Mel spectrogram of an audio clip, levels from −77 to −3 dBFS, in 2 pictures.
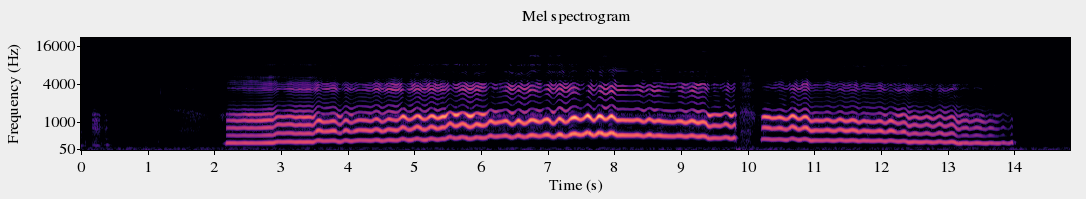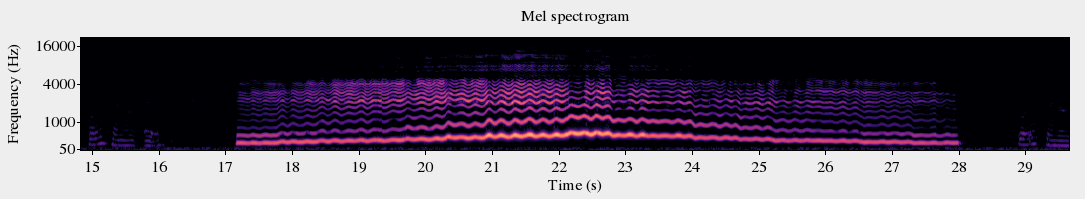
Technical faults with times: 11.79-11.85 short stall from a late packet
14.90-15.43 jitter buffer speed-up
19.25-19.31 short stall from a late packet
19.33-19.37 short concealed packet loss
24.64-25.05 jitter buffer speed-up

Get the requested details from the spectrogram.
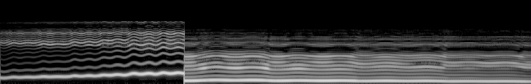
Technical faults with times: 1.84-5.32 wrong sample rate

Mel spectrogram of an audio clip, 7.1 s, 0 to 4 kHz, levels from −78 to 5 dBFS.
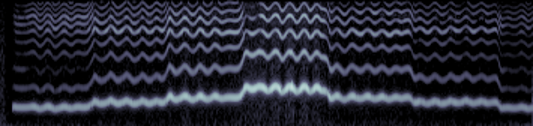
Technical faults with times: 0.00-0.16 comfort noise in place of the background

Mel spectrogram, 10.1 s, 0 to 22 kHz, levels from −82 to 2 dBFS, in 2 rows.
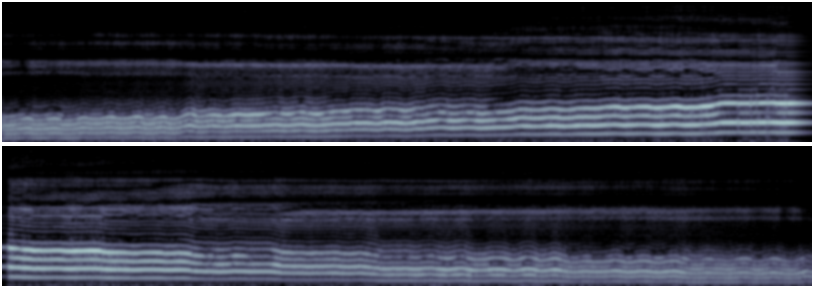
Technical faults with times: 4.55-5.11 repeated packet loss (robotic sound)

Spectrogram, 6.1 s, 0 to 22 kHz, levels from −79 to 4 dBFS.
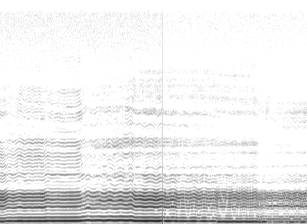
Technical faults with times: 3.25-6.15 channel delay (comb filtering)

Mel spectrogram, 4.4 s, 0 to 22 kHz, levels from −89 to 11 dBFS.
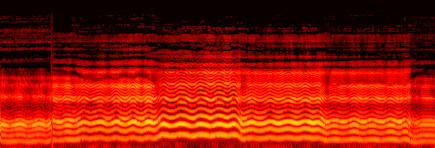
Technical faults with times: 0.51 CD skip

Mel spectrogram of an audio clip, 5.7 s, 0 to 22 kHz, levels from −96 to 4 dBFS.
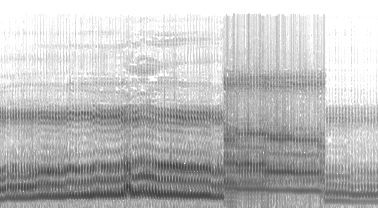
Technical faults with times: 3.36-4.88 planar audio read as interleaved

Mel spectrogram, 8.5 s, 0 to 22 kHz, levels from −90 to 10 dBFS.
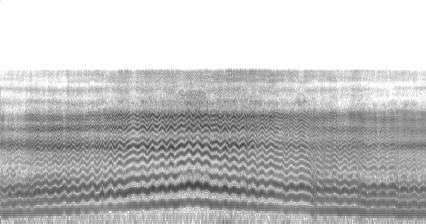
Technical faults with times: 0.00-8.54 Dolby Digital compression

